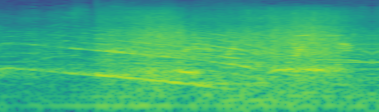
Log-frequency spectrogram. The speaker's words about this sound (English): A couple of cop cars arrive on the scene, and they bolt.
